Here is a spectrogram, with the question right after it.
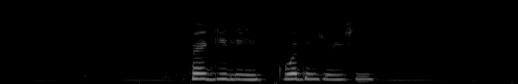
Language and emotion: Russian, neutral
